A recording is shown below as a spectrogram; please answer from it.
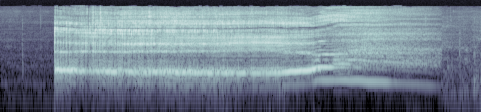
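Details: One long, loud, deliberate burp of about four seconds, rising slightly in pitch before fading, after drinking a whole icy-cold Coca-Cola Classic and churning it up; burping continues afterward.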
